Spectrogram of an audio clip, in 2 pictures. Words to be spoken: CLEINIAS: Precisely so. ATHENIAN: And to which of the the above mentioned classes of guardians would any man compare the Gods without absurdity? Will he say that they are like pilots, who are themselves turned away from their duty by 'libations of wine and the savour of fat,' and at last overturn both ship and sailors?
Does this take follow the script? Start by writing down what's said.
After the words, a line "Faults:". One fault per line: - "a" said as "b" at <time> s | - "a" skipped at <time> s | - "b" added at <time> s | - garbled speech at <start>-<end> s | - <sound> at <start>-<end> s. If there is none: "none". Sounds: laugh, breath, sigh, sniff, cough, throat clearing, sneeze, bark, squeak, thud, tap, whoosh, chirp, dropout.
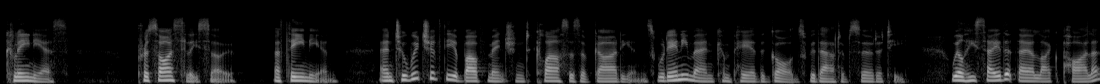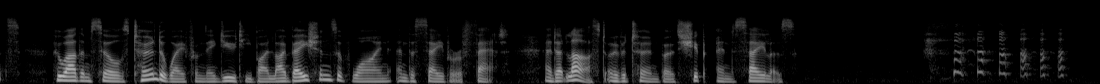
CLEINIAS: Precisely so. ATHENIAN: And to which of the above mentioned classes of guardians would any man compare the Gods without absurdity? Will he say that they are like pilots, who are themselves turned away from their duty by 'libations of wine and the savour of fat,' and at last overturn both ship and sailors?
Faults:
- "the" skipped at 4.5 s
- laugh at 20.2-21.8 s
